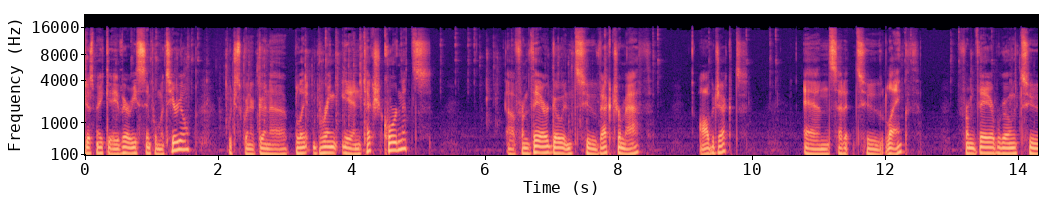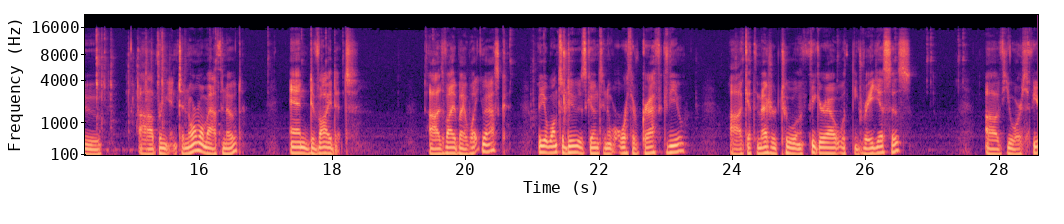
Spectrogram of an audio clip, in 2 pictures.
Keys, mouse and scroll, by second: 4.0 o, 7.6 shift+a, 9.2 click, 12.3-15.3 drag, 15.3 BackSpace, 17.7-20.6 drag, 21.4 KP_1, 21.8-22.4 scroll down 7, 22.4-24.6 scroll up 1, 24.6-25.0 scroll up 1, 26.3 click, 27.3-28.3 drag.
